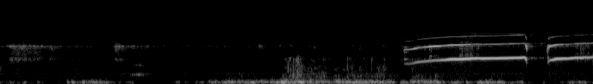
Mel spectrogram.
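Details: Peregrine falcon in Nadleśnictwo Trzebież, Poland, recorded 6 September 2022 in the morning: after low rumbling and scuffling, loud harsh drawn-out wailing cries begin, two long strained notes with a brief gap.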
